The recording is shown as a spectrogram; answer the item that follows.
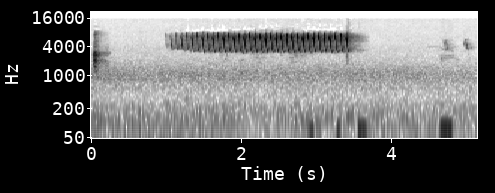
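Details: Chickadees feeding on a porch on a farm in winter, December 2022; a single long, fast, buzzy high-pitched series of rapidly repeated notes lasting over two seconds, then a couple of short faint chips and low thumps.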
